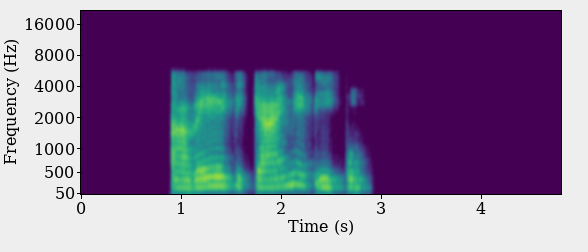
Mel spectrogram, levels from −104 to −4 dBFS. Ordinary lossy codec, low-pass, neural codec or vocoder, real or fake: AAC, 48 kbps; 5.4 kHz; codec, 24 kHz, 0.9 kbps, WavTokenizer, medium music audio release; fake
